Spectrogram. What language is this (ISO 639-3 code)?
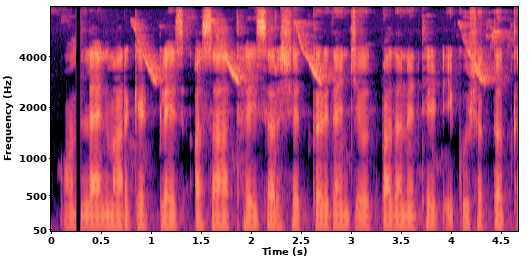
mar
